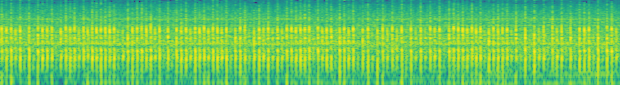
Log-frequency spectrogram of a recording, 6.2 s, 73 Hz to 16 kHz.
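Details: Saito FA-65 model four-stroke on its first run after rebuild, APC 12x6 prop, Morgan's Omega 10% fuel, Fox Miracle plug, heavily primed to start; crisp rapid evenly spaced high-pitched firing at steady high revs, no misses; normal full-throttle run.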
